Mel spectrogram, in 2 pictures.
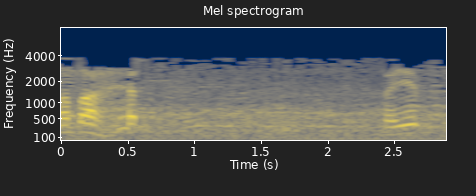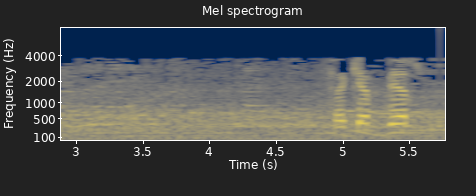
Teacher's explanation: أمثلة كثيرة على هذا المثال، سواء في الوصل أو الوقف، سواء وصلت أو وقفت فهي ساكنة، يعني آخر الكلمة ساكن، الراء هنا دائما ساكنة سواء وصلت أو ماذا وقفت عليه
